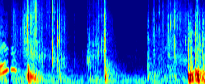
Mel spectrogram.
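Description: Clear plastic packaging of a cutting-die set crinkling and crackling as it is handled and flipped over. The crackles come in the first second and again near the end.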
